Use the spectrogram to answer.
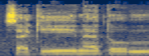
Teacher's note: تنوین کے بعد میم ہے اور میم مشدد ہے غنہ کریں گے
